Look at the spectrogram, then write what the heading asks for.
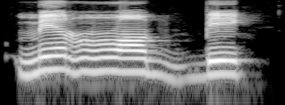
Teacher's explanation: نون ساکن کے بعد را ہے، را کے اوپر تشدید ہے، یہاں اس نون کو نہیں پڑھیں گے، نون کا را میں ادغام کریں گے. را اور با کو دبائیں گے تشدید کی وجہ سے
